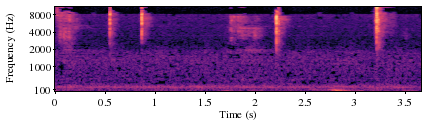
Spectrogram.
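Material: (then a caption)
Soap. A thin scissor blade scratches diagonal lines into a solid mint-and-white striped soap bar held in a hand with long pink nails. Four short, bright scraping clicks sound apart over a quiet, steady low hum, with a soft low thump near the end.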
